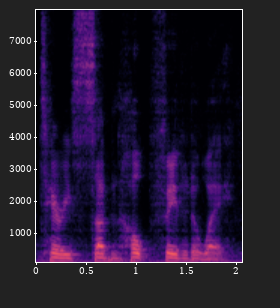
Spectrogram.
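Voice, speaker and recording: A man narrating an audiobook in an even storytelling manner. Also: fairly low pitch, normal speed.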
